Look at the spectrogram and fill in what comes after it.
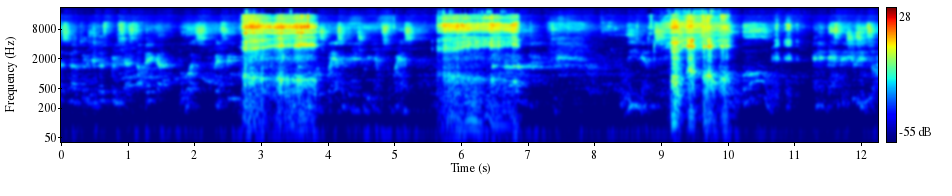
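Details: Snoring in a sleeping male football fan: three loud, rough, fluttering snores recurring every few seconds, with background talk and television noise.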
